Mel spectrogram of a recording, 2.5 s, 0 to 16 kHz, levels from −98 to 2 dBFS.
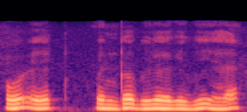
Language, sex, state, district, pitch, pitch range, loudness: Hindi, male, Uttar Pradesh, Saharanpur, 135 Hz, 125-140 Hz, -14 LUFS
